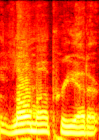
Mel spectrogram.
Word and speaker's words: Loma Prieta: the Prieta, is that how you say it? Yeah, the Loma Prieta earthquake, yes.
